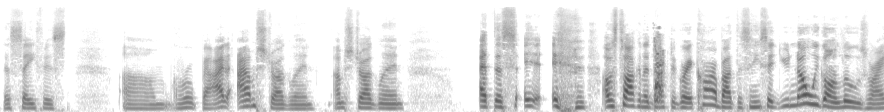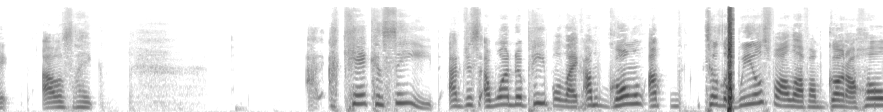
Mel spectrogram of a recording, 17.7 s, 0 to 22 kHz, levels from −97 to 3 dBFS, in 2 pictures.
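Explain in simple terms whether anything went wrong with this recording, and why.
Corrupt frame decoded at 0.54 s, 6.52 to 6.64 s, 14.37 s and 16.10 to 16.16 s: damaged chunks of compressed speech were played anyway, so sound landed at wrong pitches, giving brief chirps or blips, loudest near 16.1 s and faintest at 0.54 and 14.37 s.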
